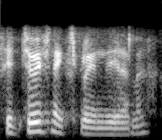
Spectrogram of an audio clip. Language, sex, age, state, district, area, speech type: Telugu, male, 30-45, Telangana, Peddapalli, rural, conversation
